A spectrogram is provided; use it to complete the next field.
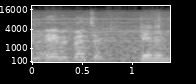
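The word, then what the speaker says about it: Bentinck: David Bentick. David Benton. David Bentick. Bent. Spell it.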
